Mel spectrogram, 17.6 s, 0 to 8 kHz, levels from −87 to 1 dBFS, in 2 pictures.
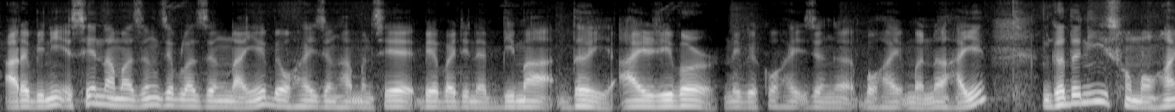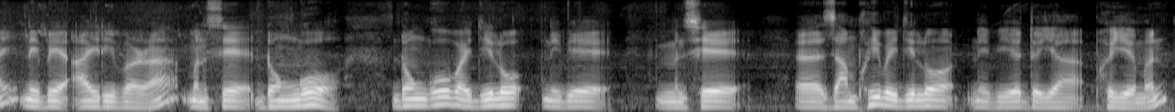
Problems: none marked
